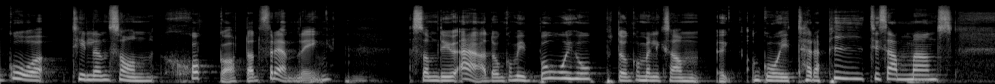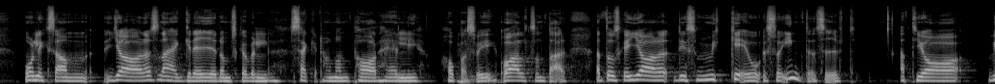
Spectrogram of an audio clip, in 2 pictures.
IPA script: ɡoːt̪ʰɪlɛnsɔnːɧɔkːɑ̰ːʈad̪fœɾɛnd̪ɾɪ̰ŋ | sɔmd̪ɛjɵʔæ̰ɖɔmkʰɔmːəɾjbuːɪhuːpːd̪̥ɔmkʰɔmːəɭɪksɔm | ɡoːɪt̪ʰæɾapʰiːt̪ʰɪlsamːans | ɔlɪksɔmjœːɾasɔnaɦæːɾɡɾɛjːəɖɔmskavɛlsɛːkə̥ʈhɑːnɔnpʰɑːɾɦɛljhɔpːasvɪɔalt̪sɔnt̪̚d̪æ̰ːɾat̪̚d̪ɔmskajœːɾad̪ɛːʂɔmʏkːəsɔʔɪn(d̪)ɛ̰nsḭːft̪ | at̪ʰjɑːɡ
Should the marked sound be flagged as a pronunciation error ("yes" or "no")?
yes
